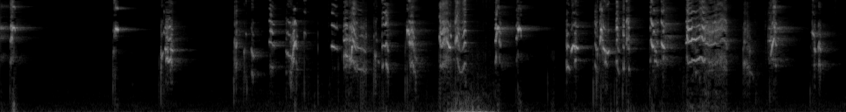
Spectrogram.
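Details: Lovebird pair produces rapid strings of piercing chirps and squeaks, growing busier toward the end, with a short low rumble midway.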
